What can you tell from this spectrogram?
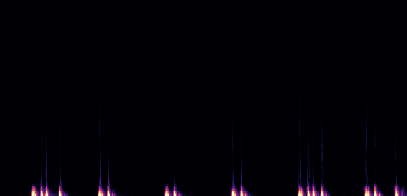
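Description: Deep, heartbeat-like thumping beat: a cluster of two or three low thumps about once a second, with silence between. Near the end the thumps come faster and closer together.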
